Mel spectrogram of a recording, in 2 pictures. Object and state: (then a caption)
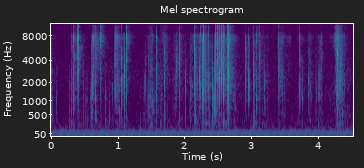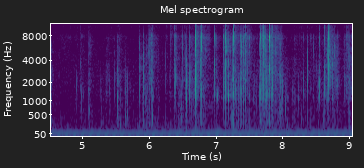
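Soft plastic wipes pouch, crinkled. A full, small soft plastic pouch of baby wipes with a plastic flip lid is held in both hands, squeezed and handled with fingertips. It gives quiet, irregular bursts of bright crinkling and crunching over a steady low hum.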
